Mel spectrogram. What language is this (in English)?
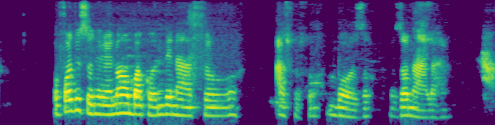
Igbo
